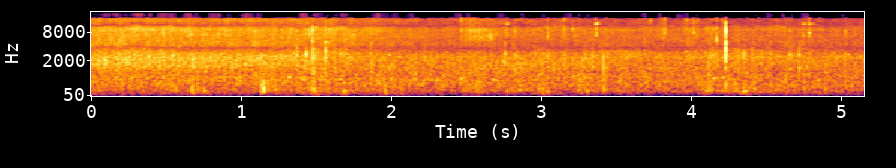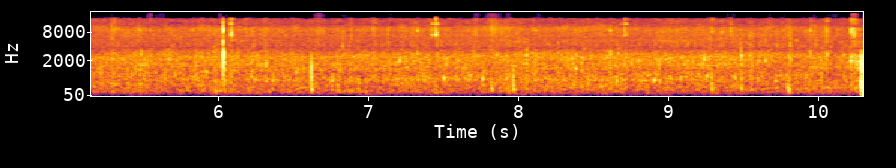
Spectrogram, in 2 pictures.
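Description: A small waterfall in a stream gives a steady, even broadband rush of falling water at moderate distance, with occasional faint splashes and clicks over it and no voices.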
